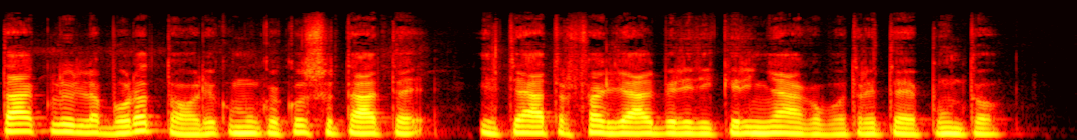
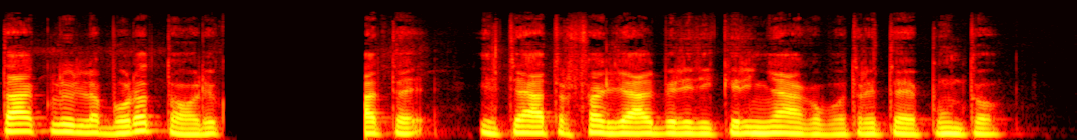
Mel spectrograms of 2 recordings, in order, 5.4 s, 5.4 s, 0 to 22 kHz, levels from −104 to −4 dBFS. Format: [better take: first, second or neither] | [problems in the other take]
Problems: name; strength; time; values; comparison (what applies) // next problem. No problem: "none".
first | audio cutting out; at 1 s for 0.5 s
